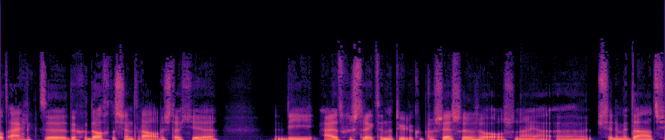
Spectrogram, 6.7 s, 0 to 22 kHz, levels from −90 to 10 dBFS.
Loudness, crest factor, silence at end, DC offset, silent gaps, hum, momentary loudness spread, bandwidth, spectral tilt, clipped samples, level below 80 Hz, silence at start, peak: -24 LUFS; 16 dB; 0 s; under 0.1%; none; none; 7 LU; 14 kHz; -6 dB/octave; under 0.1%; -56 dBFS; 0 s; -8 dBFS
